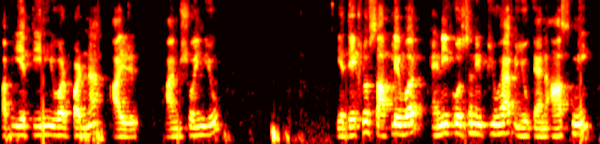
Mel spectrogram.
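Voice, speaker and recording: A man with an Indian accent teaching a French class, slowly drilling the words and switching between English and Hindi. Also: medium pitch, fairly even intonation, bright, forceful tone, slight background noise, low-quality recording. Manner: slow, repetitive drilling, mixing English and Hindi. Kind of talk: classroom lesson.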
